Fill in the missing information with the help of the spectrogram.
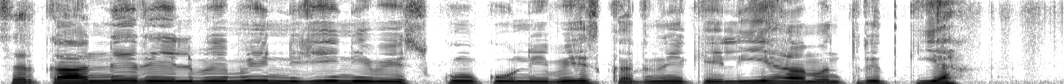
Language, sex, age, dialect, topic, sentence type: Hindi, male, 41-45, Awadhi Bundeli, banking, statement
